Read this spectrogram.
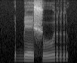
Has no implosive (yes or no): no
